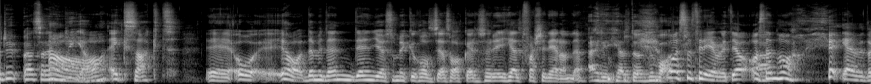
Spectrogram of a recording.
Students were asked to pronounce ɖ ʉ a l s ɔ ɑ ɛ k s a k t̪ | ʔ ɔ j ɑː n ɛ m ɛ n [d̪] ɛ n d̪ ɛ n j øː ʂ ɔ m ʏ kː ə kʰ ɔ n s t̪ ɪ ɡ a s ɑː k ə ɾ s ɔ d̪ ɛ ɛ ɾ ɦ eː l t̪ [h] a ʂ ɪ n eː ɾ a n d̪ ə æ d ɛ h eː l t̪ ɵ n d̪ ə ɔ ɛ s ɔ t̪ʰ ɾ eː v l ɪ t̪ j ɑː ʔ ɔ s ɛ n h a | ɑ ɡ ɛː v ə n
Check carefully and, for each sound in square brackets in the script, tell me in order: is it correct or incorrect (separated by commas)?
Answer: correct, incorrect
